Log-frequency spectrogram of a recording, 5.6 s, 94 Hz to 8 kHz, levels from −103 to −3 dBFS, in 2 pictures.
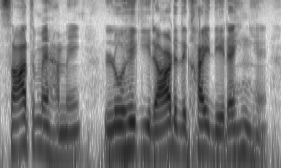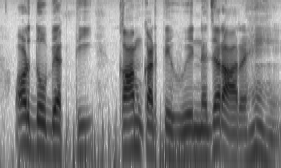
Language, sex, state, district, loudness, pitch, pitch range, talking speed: Hindi, male, Chhattisgarh, Bastar, -20 LUFS, 140 Hz, 125-150 Hz, 215 wpm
